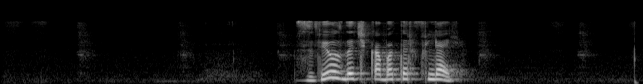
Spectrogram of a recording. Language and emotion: Russian, positive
